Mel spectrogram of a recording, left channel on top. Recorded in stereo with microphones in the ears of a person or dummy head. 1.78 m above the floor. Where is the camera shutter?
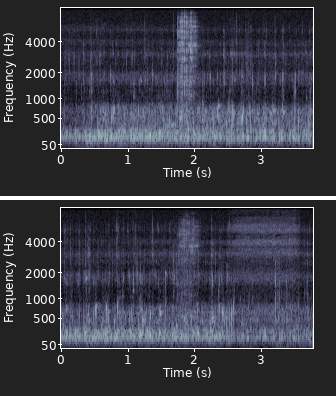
55° left (ahead or behind), 0.9 m.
